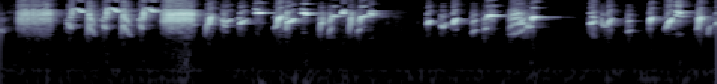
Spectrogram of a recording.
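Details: Goldfinch song opening with harsh buzzy notes, then rapid tinkling twitters and chirps in several phrases with short gaps; quiet background.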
